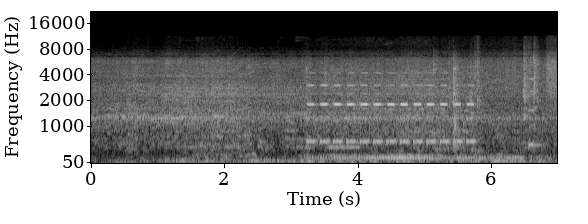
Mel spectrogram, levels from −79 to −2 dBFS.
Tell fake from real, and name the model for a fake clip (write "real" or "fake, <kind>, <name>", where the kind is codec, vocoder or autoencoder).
real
